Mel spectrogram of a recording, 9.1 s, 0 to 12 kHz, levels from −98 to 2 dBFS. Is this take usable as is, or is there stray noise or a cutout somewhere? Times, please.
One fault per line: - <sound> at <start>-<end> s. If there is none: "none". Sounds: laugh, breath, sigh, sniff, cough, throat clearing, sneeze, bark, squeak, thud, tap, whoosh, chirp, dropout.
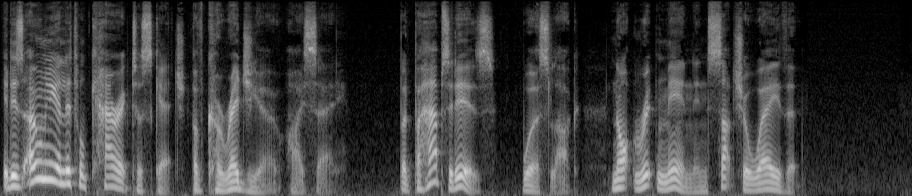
none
